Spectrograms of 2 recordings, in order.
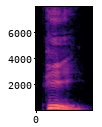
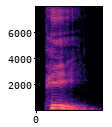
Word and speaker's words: P: আমাদেরকে এখানে বলতে হবে ফি আমি আবারো উচ্চারণ করছি ফি ফি আবার এখানে কিন্তু ফ উচ্চারণ হবে না অর্থাৎ এফ এর মত উচ্চারণ হবে না এখানে এফ এর মত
